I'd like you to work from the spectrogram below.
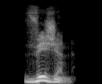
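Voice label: "vision", British phonetics; 英语音标发音（剑桥版）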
